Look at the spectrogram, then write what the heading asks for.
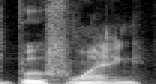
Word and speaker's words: boofwang: By the way, the secret word is boofwang. We'll end with boofwang. Boofwang. Boofwang. Thank you, Randy. Thank you, Andy. The secret word is boofwang. B-O-O-F-W-A-N-G. Boofwang. It rhymes with cool whip.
